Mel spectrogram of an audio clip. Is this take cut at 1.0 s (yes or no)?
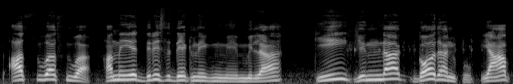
yes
